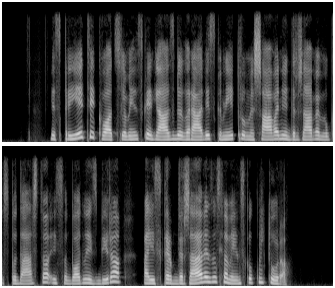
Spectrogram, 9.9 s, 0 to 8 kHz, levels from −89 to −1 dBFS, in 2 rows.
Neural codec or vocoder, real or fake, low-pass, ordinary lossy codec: codec, 16 kHz, 1 kbps, FreqCodec, larger model; fake; 7.2 kHz; none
